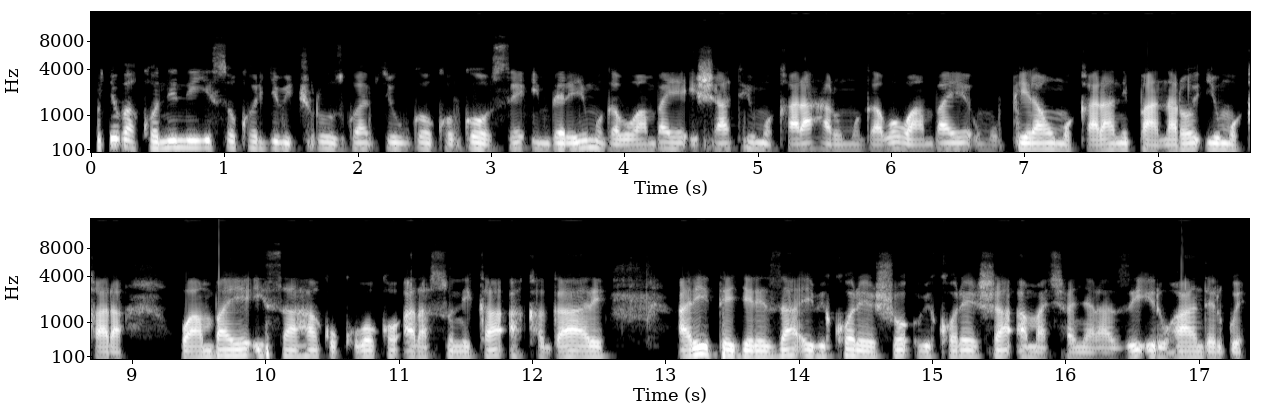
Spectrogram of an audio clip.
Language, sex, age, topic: Kinyarwanda, male, 18-24, finance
